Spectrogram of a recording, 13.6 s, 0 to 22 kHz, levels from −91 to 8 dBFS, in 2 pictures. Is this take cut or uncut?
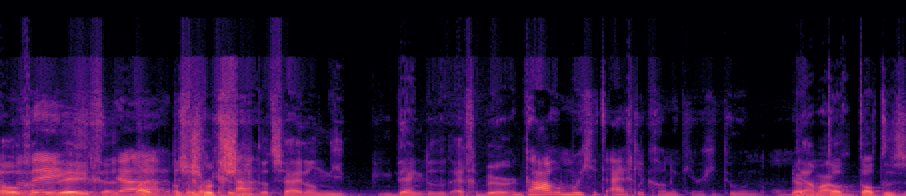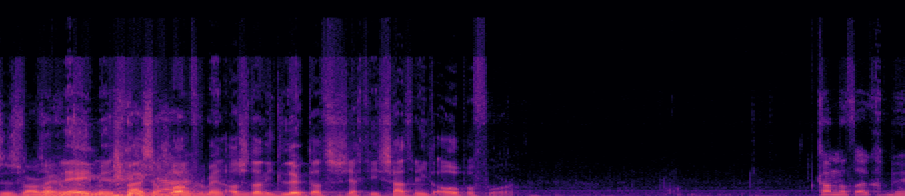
cut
